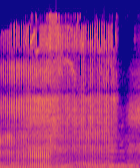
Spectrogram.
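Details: French bulldog brothers sleeping together: loud, deep rattling snores with a buzzing, fluttering quality, a chorus of snores; snoring.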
